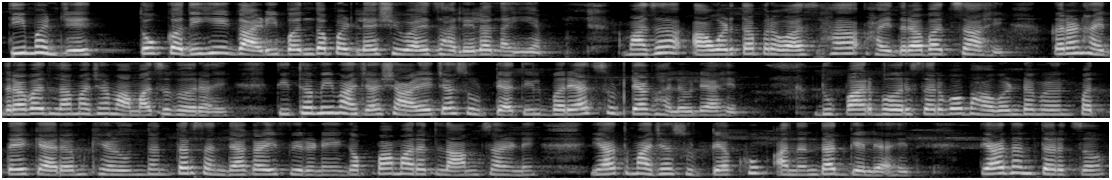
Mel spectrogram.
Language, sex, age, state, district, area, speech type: Marathi, female, 45-60, Maharashtra, Sangli, rural, spontaneous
